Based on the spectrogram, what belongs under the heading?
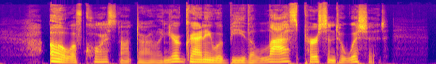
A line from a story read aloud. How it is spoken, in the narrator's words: Welland hastily declared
